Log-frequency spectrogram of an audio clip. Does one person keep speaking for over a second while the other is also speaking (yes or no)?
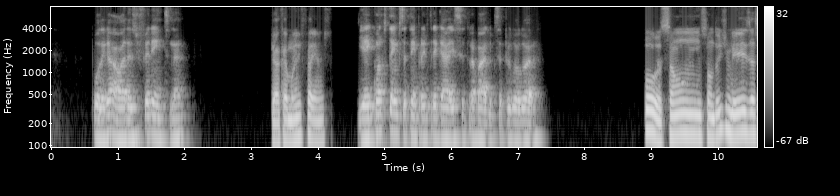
no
